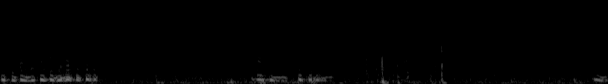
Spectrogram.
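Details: A female Snowshoe Siamese cat snores in her sleep, possibly dreaming, in low, rough, rumbling bursts, each breath a buzzy pulse. She is a habitual snorer.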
